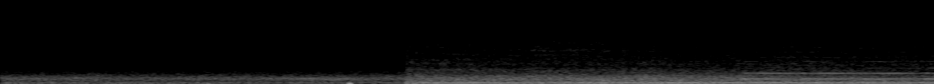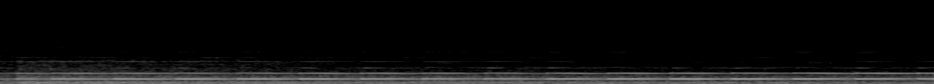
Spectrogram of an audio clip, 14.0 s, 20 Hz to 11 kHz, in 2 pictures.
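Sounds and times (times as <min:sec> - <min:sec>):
steady rumble: 0:03.1 - 0:12.5
level crossing warning bell: 0:03.1 - 0:14.0.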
